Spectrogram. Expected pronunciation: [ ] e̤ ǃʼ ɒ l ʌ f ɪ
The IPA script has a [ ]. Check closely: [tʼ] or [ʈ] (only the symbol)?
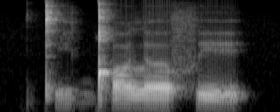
tʼ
